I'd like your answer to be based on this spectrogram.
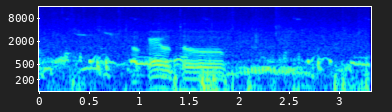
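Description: Pigeons at a pigeon keeper's place in Karang Tengah, Kembaran, coo in soft, rolling bursts up close, mixed with someone speaking briefly in Indonesian.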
